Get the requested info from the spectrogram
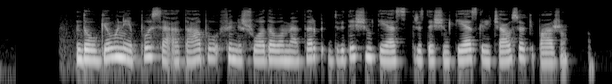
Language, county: Lithuanian, Kaunas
